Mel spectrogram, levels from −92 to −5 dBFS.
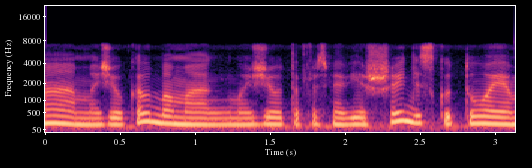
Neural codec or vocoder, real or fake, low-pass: none; real; 7.2 kHz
